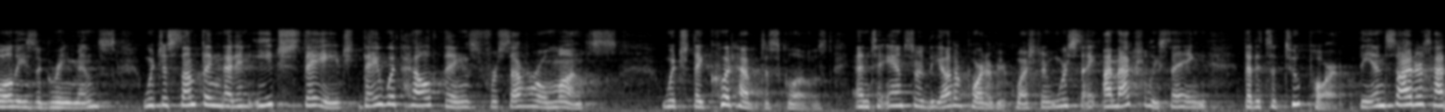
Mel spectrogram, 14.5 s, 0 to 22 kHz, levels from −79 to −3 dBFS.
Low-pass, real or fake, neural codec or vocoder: 7.2 kHz; fake; codec, 16 kHz, 16 kbps, FreqCodec, smaller model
